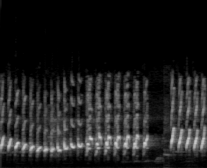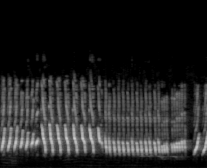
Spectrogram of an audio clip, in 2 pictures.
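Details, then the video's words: Forest white-rumped shama, wild, singing in a way said to provoke other shamas: continuous high rapid trills that shift in pitch from phrase to phrase, with only one brief pause. "Murai Batu Hutan Kalau udah Nembak Bikin Emosi Burung Murai Lain"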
